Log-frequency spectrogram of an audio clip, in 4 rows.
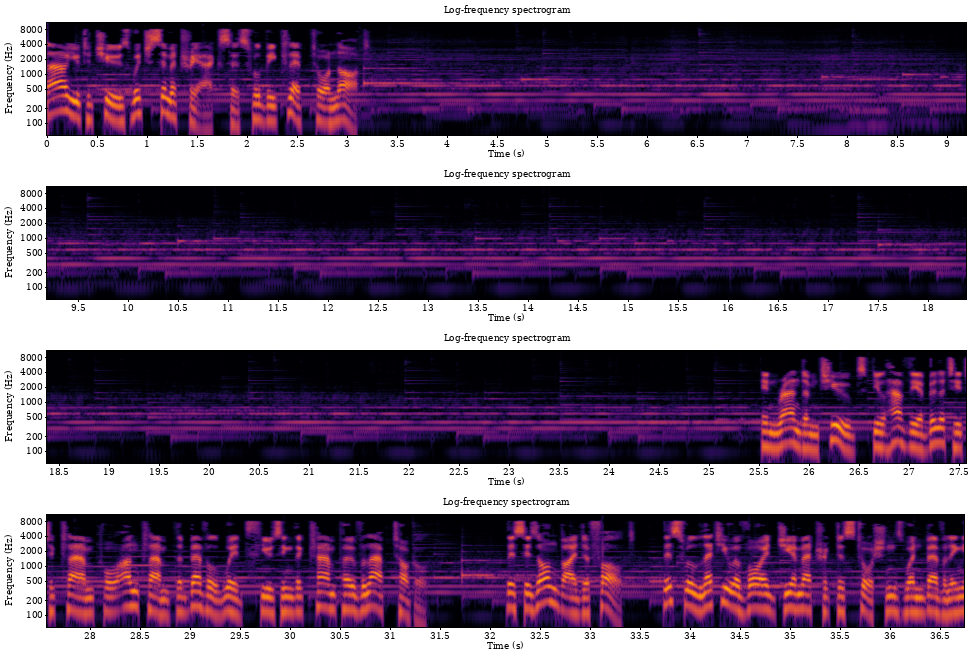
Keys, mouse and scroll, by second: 12.1 shift+middle click, 13.1 ctrl+z, 13.6 shift+q, 21.8-23.0 middle drag, 23.5 F9.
